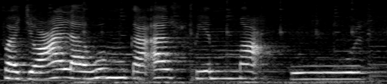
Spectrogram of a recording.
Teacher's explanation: Cara bacanya adalah memasukkan atau mentasdidkan ke dalam huruf idgham bil ghunna dengan mendengung. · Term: idgham bi ghunna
